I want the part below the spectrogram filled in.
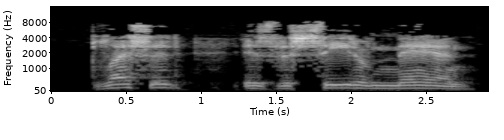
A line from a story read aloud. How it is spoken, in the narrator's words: he murmured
